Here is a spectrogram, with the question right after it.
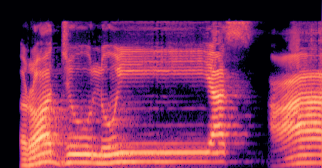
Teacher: আইনের উচ্চারণ সহিভাবে করতে হবে, কণ্ঠনালীর মধ্যখান থেকে একটু ডাবায়া উচ্চারণ করতে হয়, তবে অতিরিক্ত ডাবানো যাবে না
